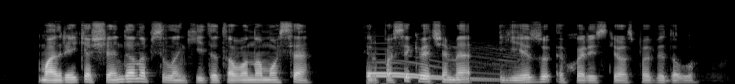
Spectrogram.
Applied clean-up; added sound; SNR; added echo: none; Guitar; 4 dB; none.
